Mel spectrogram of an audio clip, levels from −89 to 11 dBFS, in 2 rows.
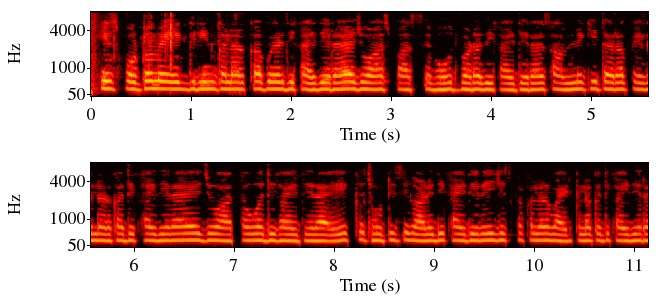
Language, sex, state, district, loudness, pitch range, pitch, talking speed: Hindi, female, Uttar Pradesh, Hamirpur, -29 LUFS, 235-250 Hz, 240 Hz, 295 wpm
